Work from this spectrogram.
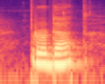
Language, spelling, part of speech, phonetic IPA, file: Czech, prodat, verb, [ˈprodat], Cs-prodat.ogg
- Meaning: to sell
